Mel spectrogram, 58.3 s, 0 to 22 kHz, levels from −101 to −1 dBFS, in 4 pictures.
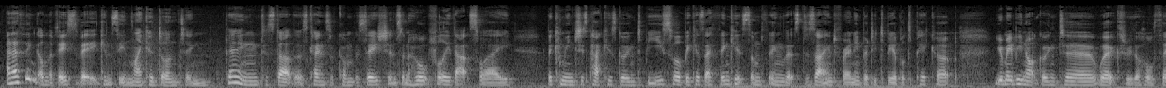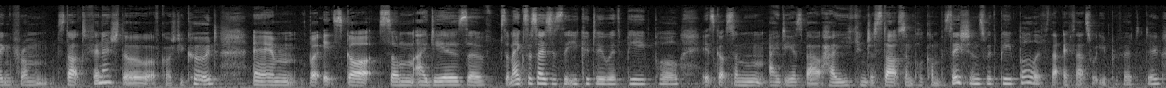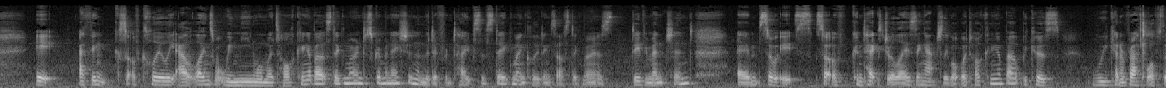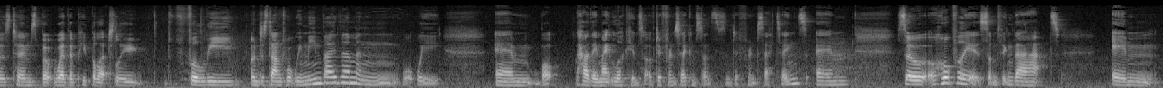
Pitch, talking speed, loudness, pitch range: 165 Hz, 195 wpm, -34 LUFS, 145-210 Hz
